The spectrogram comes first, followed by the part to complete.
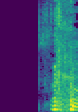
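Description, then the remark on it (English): A dog named Ollie, still only a baby and all the way downstairs, lets out a short, loud bark, a rough burst with a bright, raspy edge rising out of silence and ending abruptly, with no one talking over it. “Hello, dog.”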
